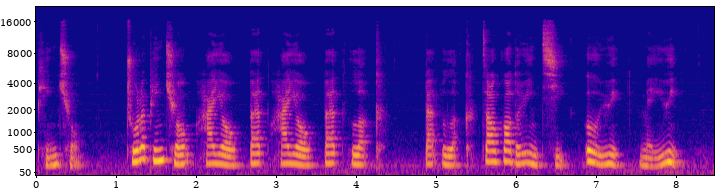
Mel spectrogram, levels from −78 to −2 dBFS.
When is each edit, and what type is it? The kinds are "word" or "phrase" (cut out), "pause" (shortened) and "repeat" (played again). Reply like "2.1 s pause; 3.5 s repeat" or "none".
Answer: 2.9 s repeat; 5.5 s pause

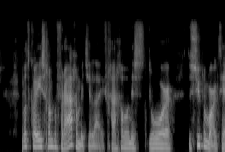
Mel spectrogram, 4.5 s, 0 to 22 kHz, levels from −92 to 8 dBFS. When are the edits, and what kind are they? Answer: none

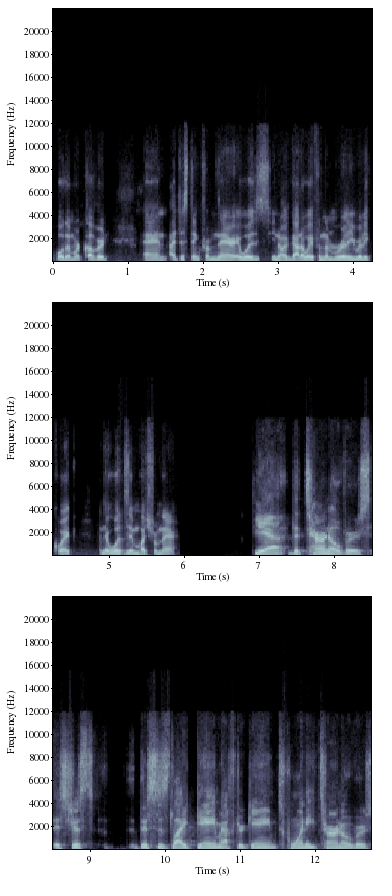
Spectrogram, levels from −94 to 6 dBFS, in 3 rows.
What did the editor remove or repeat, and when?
none

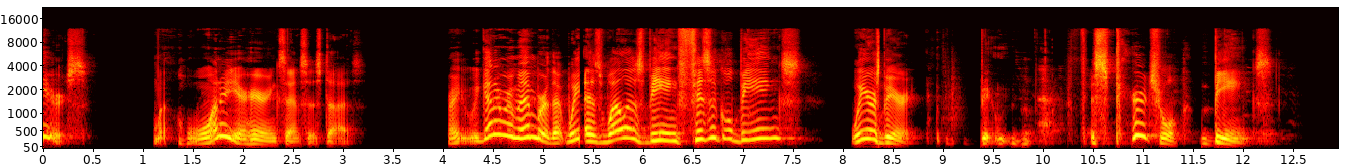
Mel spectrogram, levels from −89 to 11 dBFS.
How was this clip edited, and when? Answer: 5.4 s word; 8.4 s word

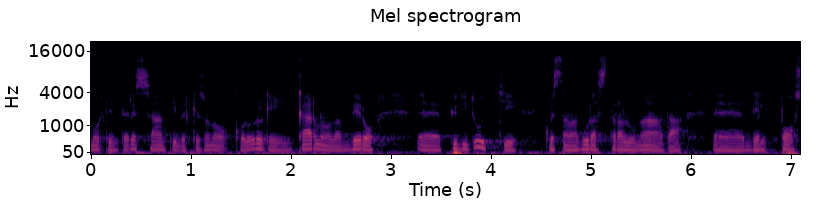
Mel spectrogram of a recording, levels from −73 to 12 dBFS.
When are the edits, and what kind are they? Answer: none

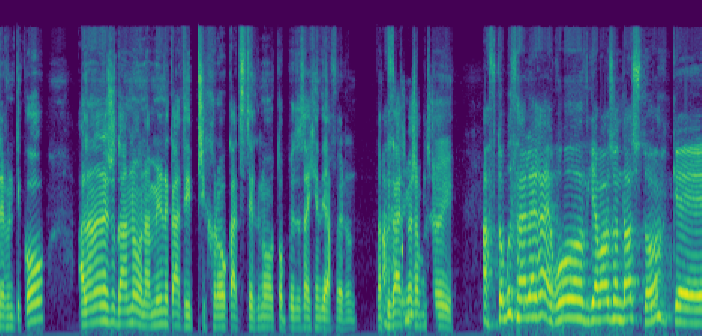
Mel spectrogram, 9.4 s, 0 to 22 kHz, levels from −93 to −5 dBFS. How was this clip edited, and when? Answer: none

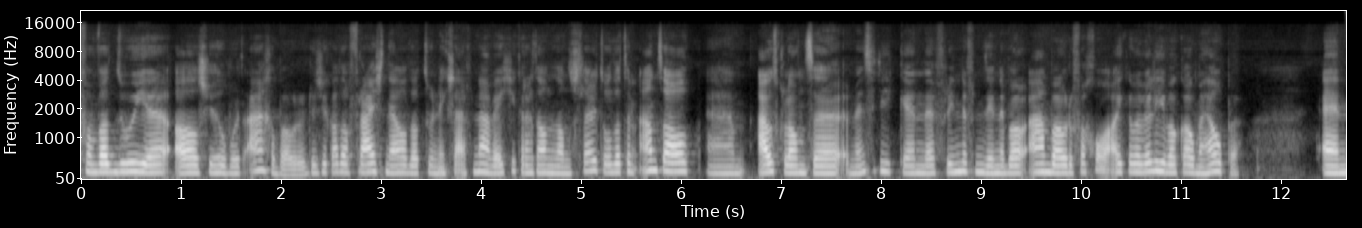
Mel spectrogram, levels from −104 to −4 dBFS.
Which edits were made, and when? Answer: 6.2 s pause

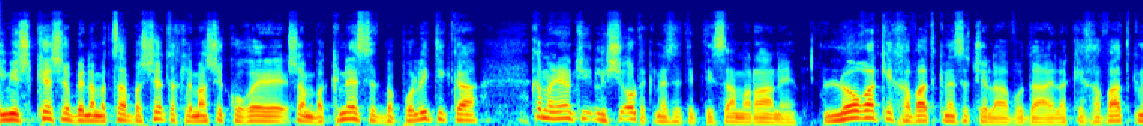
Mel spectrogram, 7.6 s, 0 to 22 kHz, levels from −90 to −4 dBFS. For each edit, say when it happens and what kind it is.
1.9 s word; 3.5 s word; 4.2 s phrase; 5.4 s pause

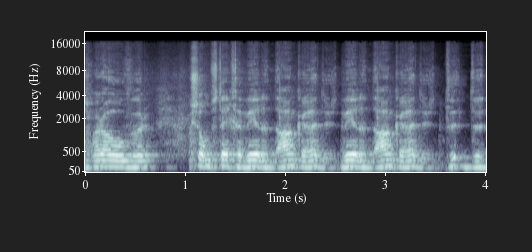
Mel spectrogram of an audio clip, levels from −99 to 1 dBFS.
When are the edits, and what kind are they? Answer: 1.0 s word; 2.5 s repeat

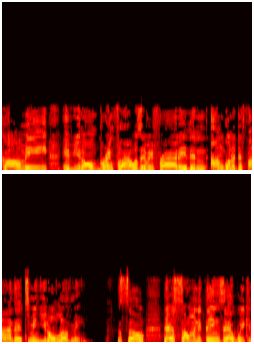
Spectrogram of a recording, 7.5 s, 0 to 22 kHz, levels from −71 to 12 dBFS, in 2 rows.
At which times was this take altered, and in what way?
none

